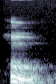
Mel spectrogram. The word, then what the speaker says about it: who: these two relative pronouns who and whom in these two words the letter h is not pronounced it's silent okay so it is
